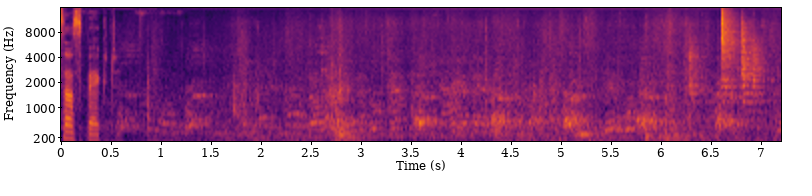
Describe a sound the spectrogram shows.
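Several men talk quietly in the background.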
